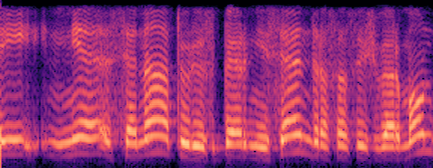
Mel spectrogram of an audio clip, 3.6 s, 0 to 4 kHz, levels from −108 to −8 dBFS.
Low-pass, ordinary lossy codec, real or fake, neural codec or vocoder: 3.6 kHz; AAC, 32 kbps; fake; codec, 16 kHz in and 24 kHz out, 1 kbps, XY-Tokenizer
